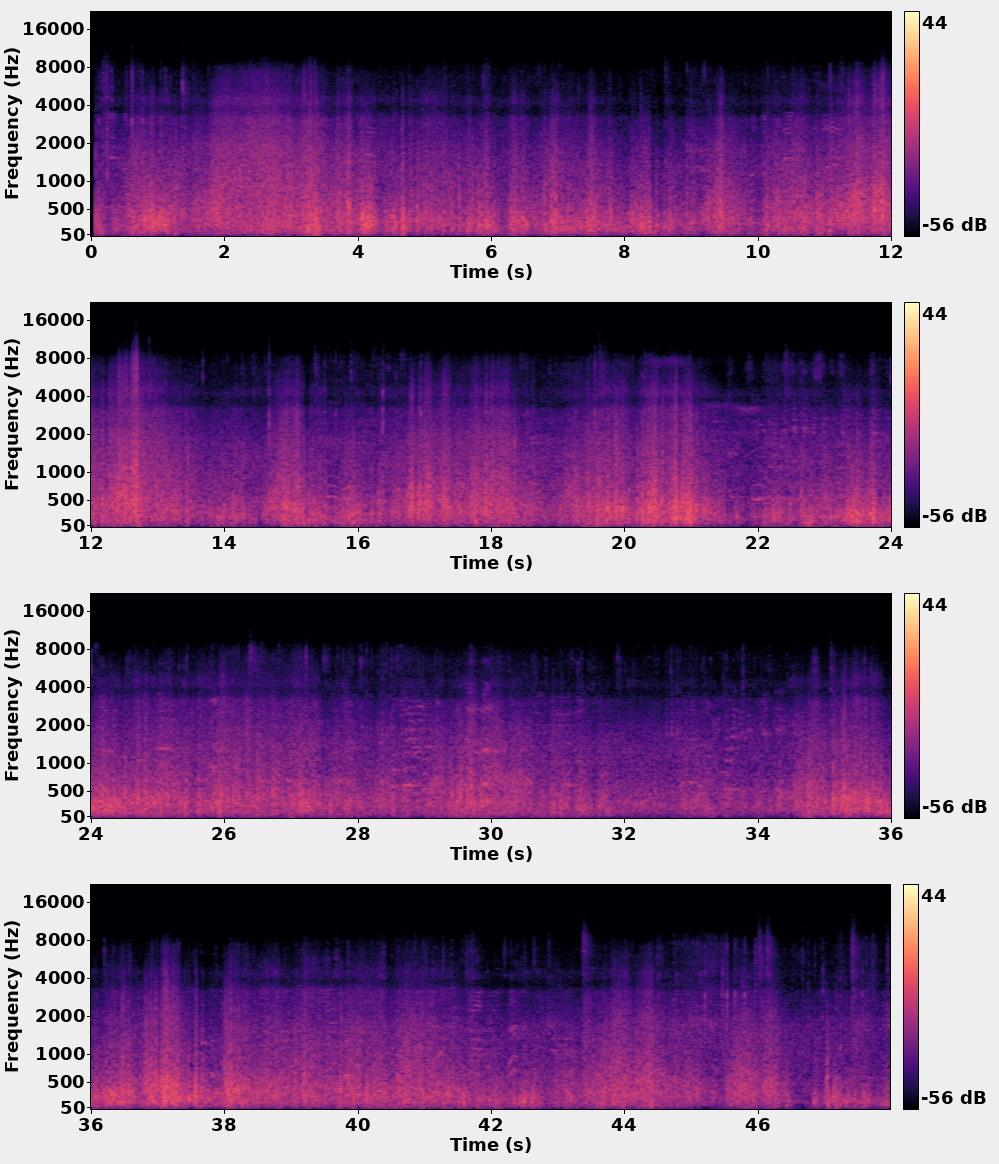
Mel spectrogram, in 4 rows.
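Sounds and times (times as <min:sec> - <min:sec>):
wind buffeting microphone: 0:00.0 - 0:47.9
faint distant voices: 0:20.8 - 0:35.0.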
